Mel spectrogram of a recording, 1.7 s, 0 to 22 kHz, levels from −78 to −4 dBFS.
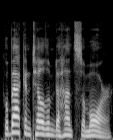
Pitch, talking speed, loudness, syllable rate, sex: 150 Hz, 315 wpm, -20 LUFS, 5.6 syllables/s, male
